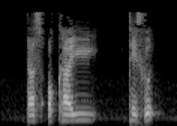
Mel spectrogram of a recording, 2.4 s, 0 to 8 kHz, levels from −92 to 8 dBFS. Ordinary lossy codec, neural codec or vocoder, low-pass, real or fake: MP3, 24 kbps; codec, 16 kHz in and 24 kHz out, 1 kbps, XY-Tokenizer; 7.2 kHz; fake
